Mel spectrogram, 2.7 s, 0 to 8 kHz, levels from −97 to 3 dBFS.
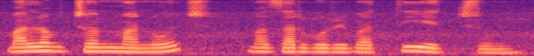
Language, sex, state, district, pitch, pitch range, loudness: Chakma, female, Tripura, Unakoti, 165 Hz, 155-180 Hz, -16 LUFS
